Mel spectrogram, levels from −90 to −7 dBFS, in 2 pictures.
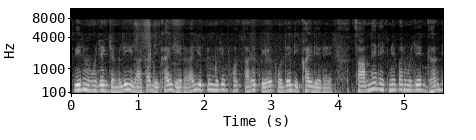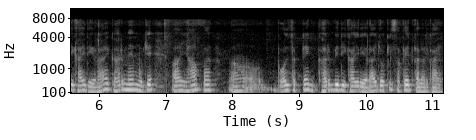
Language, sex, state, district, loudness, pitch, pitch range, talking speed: Hindi, male, Maharashtra, Solapur, -31 LUFS, 150 Hz, 135-165 Hz, 275 wpm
